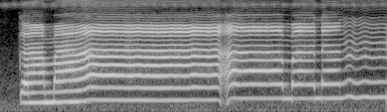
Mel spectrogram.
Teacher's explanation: کما کو تھوڑا سا لمبا کرنا ہے، مد متصل ہے، 4 الف کے برابر اس کو کھینچنا ہے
